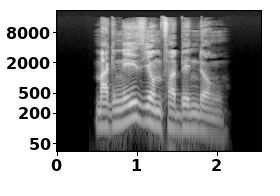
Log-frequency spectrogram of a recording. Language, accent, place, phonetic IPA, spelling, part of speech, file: German, Germany, Berlin, [maˈɡneːzi̯ʊmfɛɐ̯ˌbɪndʊŋ], Magnesiumverbindung, noun, De-Magnesiumverbindung.ogg
- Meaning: magnesium compound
